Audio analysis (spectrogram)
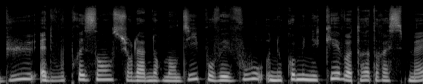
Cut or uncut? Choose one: uncut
